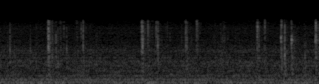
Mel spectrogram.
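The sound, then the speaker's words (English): Someone types a search on a computer keyboard, with many soft, irregular key clicks in quick bursts and brief pauses between them. “I'm going to type in here, how to tie a shoe”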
